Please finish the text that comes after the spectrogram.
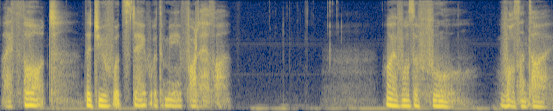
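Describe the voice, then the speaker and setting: Give this a possessive, imperious vampire countess, acted by a woman, in a theatrical ASMR roleplay. Her voice sits slightly low and is very husky and breathy. She takes her time, drawing out phrases with seductive aristocratic grandeur. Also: steady tone, a little mellow, no echo, clean studio sound, full character voice. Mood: hurt, bitter. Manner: theatrical, deliberate, drawn-out phrasing with breathy whispers.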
